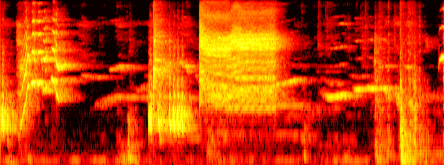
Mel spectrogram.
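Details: White-rumped shama in an agitated aggressive display to rouse a silent shama: an upward-sweeping whistle, then loud harsh broadband rasps and hissing bursts, with a thin sustained whistle and a few clicks.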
